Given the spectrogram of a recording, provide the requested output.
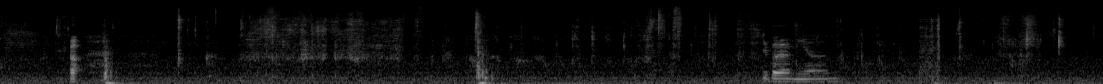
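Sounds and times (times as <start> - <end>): person chewing toast: 1.7 - 7.6, 8.3 - 11.0.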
